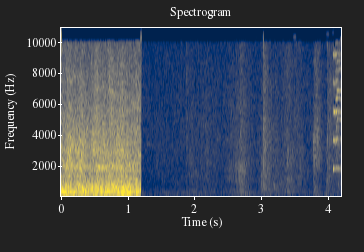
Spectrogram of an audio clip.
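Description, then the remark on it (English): A loud roar of a metro train to Saint-Georges running along the rails fills the first second, then cuts off abruptly, leaving faint scattered clicks and light taps in near silence. “On the metro to Saint-Georges.”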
